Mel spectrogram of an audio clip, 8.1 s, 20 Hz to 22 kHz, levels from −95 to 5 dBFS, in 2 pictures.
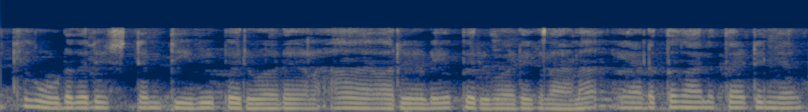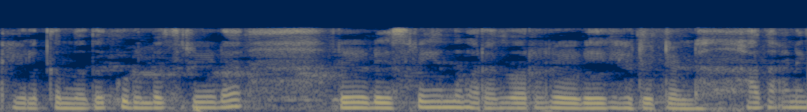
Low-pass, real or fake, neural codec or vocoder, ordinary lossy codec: none; real; none; none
